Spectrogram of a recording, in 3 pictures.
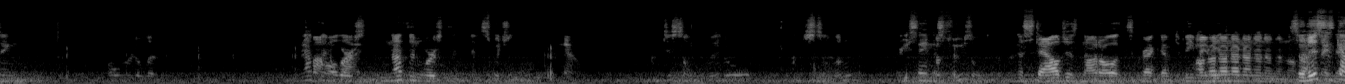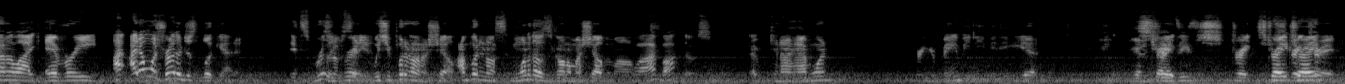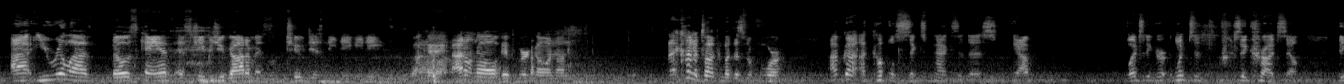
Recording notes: Abnormally bad audio.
